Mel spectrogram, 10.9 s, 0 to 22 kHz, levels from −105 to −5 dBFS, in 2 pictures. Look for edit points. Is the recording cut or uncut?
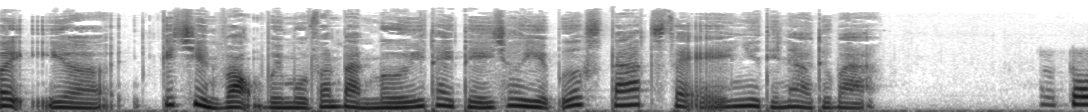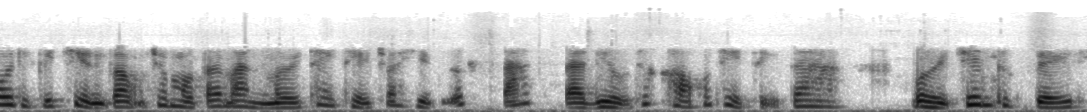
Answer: cut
